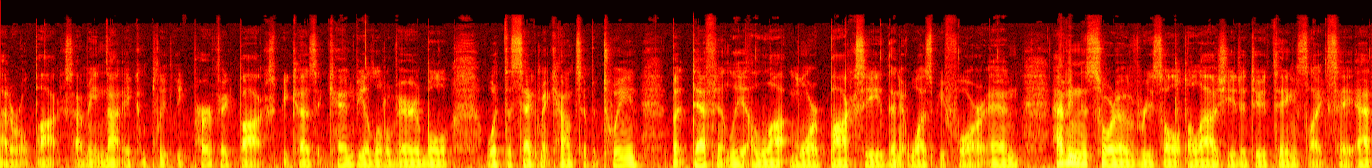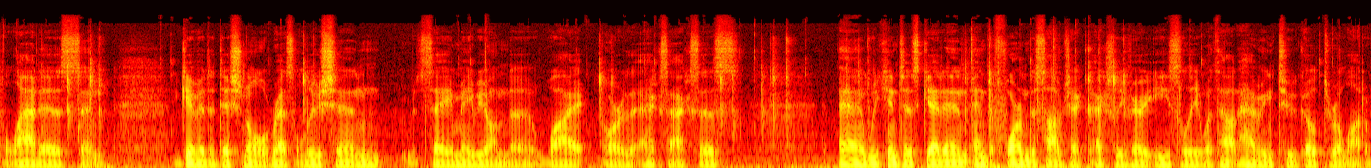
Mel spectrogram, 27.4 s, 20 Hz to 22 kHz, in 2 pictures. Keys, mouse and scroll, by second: 7.6-13.1 middle drag, 11.7 q, 13.1 click, 13.1 click, 13.6 middle click, 14.0 Tab, 14.5 q, 15.3 click, 16.4 right click, 16.7 q, 18.2 click, 19.4 right click, 19.6 q, 20.1 click, 20.7 click, 21.0 middle click, 21.4 alt+a, 21.7-23.3 drag, 22.3 alt+z, 23.3 typing, 23.9 click, 24.1 alt+z, 24.3 middle click, 24.5 Tab, 24.8 q, 25.5 click, 26.7 click, 27.0-27.4 middle drag.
